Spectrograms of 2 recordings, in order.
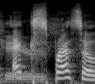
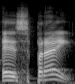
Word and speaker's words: espresso: for real people want to be like expresso like we're expressing our coffee i just don't even espresso espresso like espresso it's italian it's kind of like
